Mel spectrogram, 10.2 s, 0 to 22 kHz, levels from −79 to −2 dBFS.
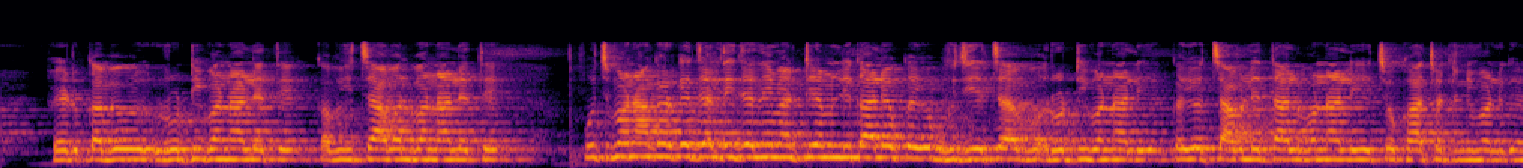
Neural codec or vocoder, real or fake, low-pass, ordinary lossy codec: none; real; none; none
